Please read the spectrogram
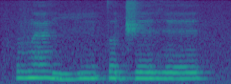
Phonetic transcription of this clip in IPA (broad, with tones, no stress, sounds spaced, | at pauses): v ɛ̃˦ ɣ i˨ ɣ ĩ˧ t ə˧ d͡ʒ e˧ ɣ e˧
